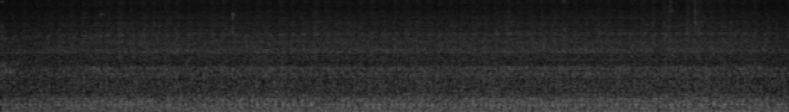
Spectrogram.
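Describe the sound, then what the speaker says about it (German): A train pulls out in the railway simulation game Train Fever, a steady, loud rumble of rolling wagons and engine noise that holds even for the whole stretch, with no talking. "Dann kommt hier der nächste Zug raus."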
